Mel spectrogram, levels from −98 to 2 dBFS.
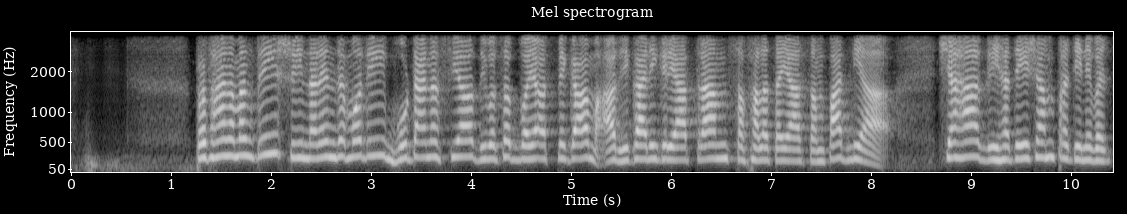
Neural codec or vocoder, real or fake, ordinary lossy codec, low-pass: codec, 24 kHz, 0.5 kbps, DualCodec; fake; none; 3.6 kHz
